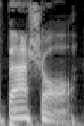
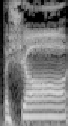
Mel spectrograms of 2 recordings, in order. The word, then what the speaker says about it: Bashaw: it for those listening Curtis is Curtis Bashaw it's not Bashaw and it's not all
